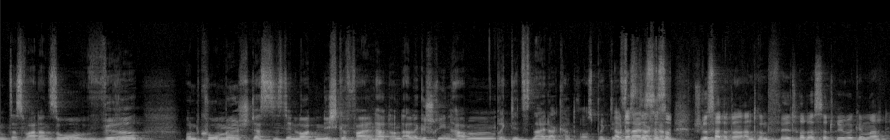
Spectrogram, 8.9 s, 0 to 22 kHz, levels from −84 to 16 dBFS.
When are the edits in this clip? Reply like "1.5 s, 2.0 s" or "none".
4.9 s, 6.7 s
